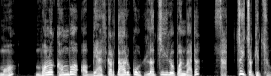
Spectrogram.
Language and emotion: Nepali, surprised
